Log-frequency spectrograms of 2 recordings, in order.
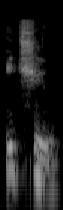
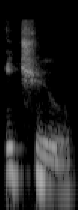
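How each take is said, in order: No difference in how they are said.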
